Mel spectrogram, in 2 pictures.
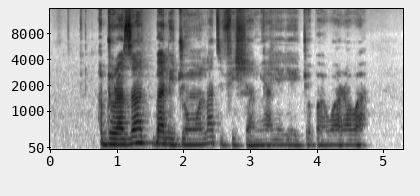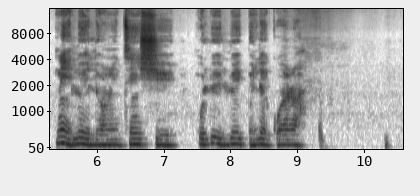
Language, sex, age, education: Yoruba, male, 15-29, tertiary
